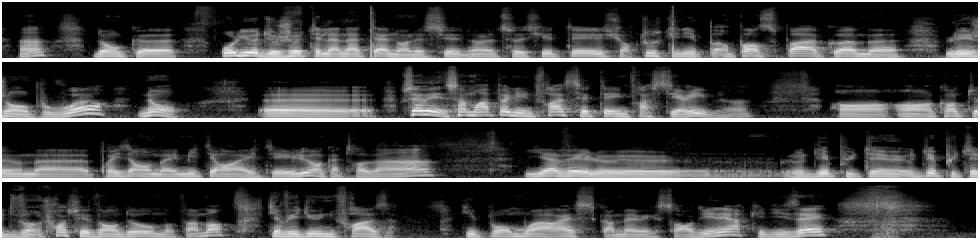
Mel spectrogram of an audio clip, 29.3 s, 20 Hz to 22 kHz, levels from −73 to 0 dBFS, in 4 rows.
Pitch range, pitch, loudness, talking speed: 115-140 Hz, 125 Hz, -17 LUFS, 170 wpm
